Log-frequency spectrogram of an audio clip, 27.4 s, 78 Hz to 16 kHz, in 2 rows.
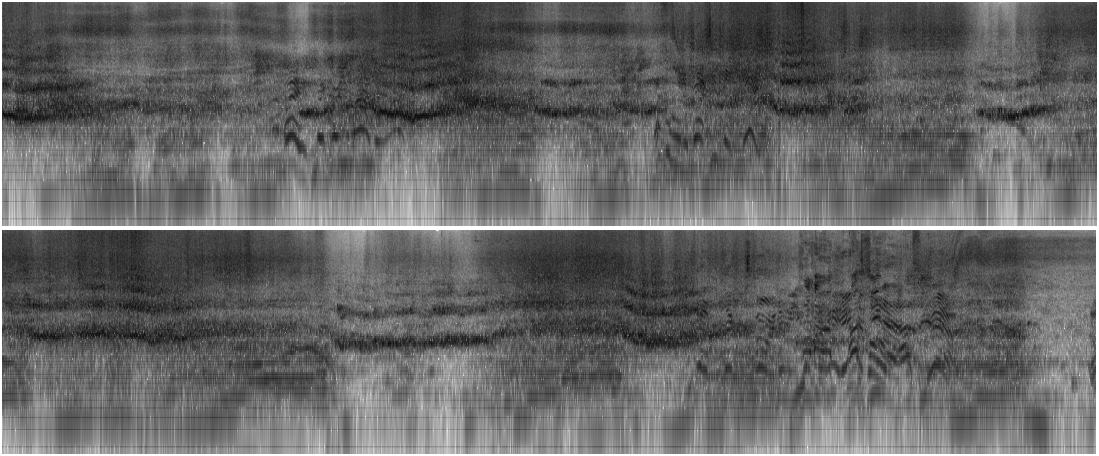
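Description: Fox-body Ford Mustang GT's V8 revving hard as the car spins donuts, the rear tyres squealing and skidding. The engine and squeal rise and fall together in repeated surges about every two seconds as the car circles.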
